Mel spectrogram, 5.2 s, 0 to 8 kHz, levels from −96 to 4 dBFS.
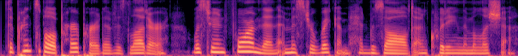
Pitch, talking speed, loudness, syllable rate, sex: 175 Hz, 220 wpm, -18 LUFS, 6.1 syllables/s, female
